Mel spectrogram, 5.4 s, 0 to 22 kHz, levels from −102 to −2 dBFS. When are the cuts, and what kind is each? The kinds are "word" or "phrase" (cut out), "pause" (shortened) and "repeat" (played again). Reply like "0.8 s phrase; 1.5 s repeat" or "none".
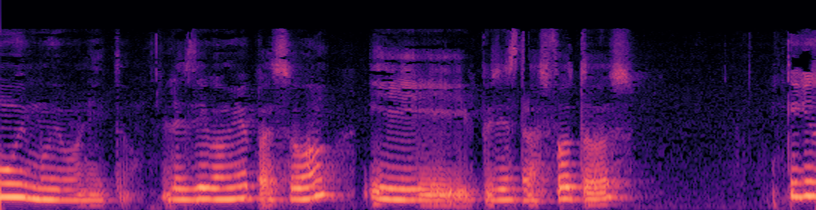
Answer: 1.0 s pause; 2.4 s pause; 3.5 s word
